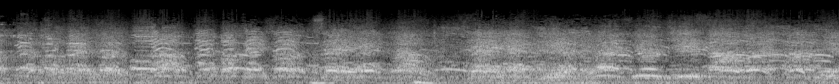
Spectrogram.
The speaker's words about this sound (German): Und dann hat sich ein Riesenzug von mehreren tausend jungen Leuten aufgemacht. Da war eine Mordsenergie zu spüren. Nonstop wurden Parolen gerufen. Kein Mensch ist illegal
